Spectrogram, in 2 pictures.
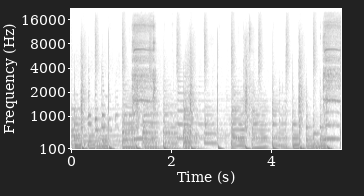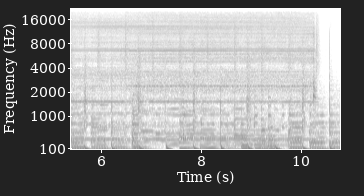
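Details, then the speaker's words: Conventional knee replacement demonstration: power drill boring a large hole into bone to insert a long metal rod into the marrow canal for guide fixation; whirring, grinding bursts then sustained high whine, background music; surgical bone drill. "기존 수술은 그 뼈의 각도를 보기 위해서 뼈에다가 큰 구멍을 뚫고 뼈의 골수광 안으로 이런 금속 긴 금속 로드를 삽입을 하고요"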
